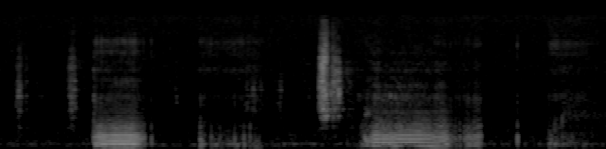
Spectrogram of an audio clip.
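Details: Two loud, rough, buzzing breaths about three seconds apart, with quieter snuffles and clicks between them: a dog snoring.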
